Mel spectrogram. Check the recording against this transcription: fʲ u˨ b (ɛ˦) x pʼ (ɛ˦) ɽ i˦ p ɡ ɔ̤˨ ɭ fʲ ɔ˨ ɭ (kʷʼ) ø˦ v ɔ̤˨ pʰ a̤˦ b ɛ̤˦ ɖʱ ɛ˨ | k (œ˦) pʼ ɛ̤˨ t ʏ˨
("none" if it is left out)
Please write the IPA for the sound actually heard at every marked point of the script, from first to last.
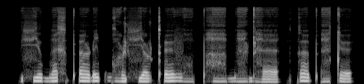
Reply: ɛ˦, œ˦, kʼ, œ˦

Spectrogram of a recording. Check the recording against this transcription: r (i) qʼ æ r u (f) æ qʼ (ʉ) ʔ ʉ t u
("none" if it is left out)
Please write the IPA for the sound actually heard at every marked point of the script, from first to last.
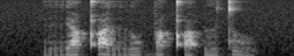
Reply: e, b, ʉ

